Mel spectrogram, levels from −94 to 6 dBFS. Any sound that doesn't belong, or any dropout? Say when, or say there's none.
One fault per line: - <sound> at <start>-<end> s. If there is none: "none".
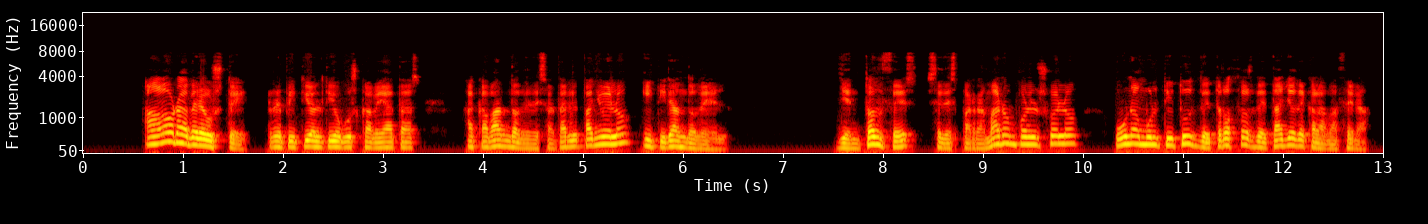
none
